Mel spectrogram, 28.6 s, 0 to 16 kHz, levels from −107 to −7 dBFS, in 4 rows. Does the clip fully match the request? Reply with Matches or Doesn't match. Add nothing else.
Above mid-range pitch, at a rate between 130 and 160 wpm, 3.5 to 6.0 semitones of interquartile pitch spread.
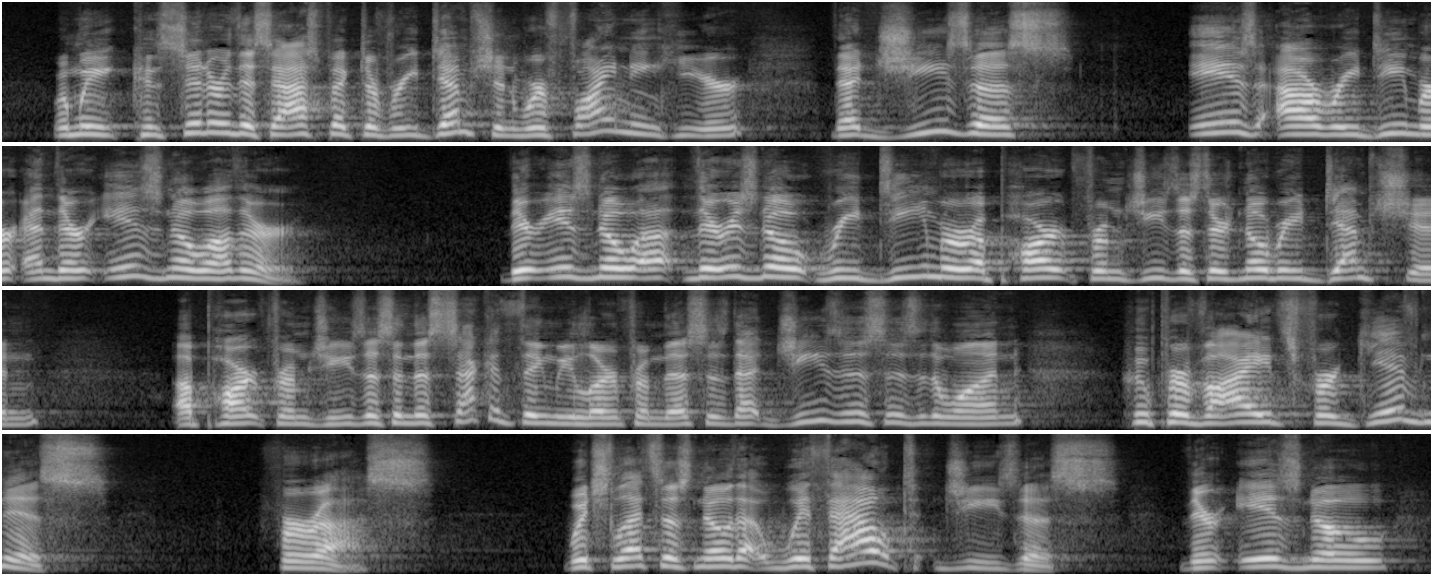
Doesn't match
